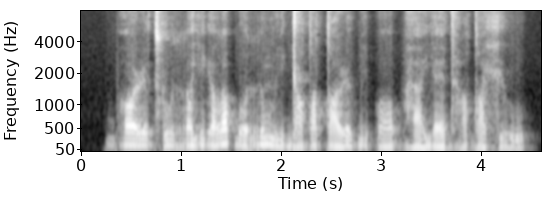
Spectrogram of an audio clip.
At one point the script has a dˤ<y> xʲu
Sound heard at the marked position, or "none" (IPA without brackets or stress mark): ɨ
